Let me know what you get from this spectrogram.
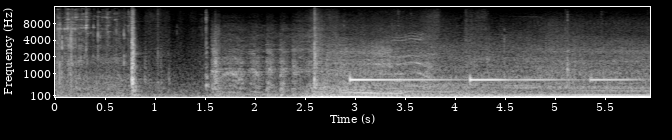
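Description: Chevrolet Suburban's V8 engine cranking briefly and catching about two and a half seconds in on a newly fitted battery, flaring up and then settling into a steady idle. An electronic chime tone sounds in repeated stretches over the idle.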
